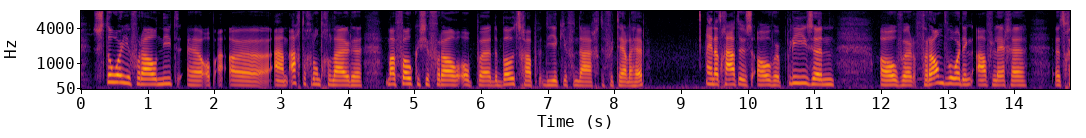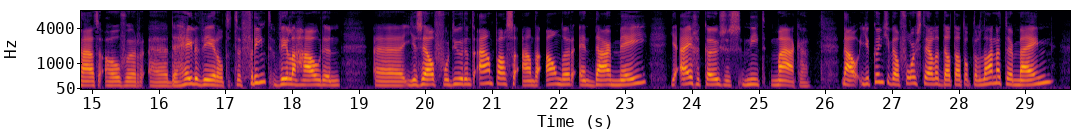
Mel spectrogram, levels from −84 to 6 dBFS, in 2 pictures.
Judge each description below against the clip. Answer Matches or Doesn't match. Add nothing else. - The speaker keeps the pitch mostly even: Doesn't match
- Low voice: Doesn't match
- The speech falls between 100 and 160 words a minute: Matches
